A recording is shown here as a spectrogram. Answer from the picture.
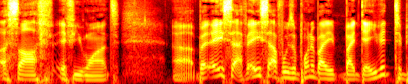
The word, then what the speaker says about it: Asaph: We have a new psalm writer here, and it's Asaph, is how my computer pronounced it, at least. – Yeah, I mean, that's the emphasis is on the last syllable, usually.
